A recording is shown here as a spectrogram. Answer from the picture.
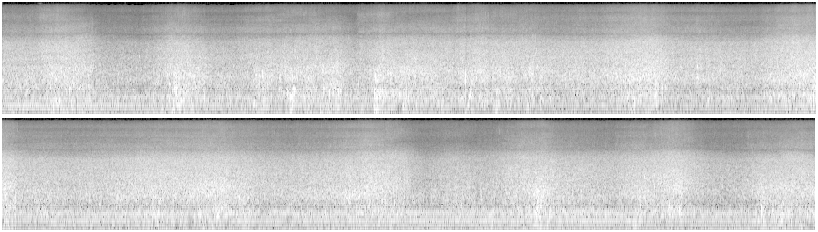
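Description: Sea waves washing, the noise swelling and easing every few seconds, with wind buffeting the microphone. A faint steady low hum runs underneath.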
